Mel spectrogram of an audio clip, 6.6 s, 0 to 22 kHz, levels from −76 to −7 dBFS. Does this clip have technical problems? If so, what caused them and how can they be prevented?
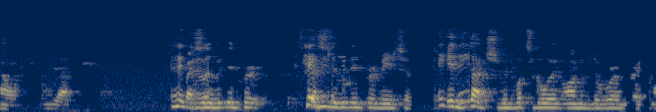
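Yes. There's background gated by the echo canceller at 0.11–0.4 s, 0.71–0.82 s, 2.68–2.87 s and 4.82–6.48 s. While the far end's loudspeaker played, the canceller clamped the mic, dropping the room sound by about 25, 27, 29 and finally 40 dB. Using comfort-noise fill instead of hard muting would smooth those holes over.

There's also an echo leak at 0.41–0.94 s and again at 2.87–3.33 s. It's a delayed copy of the speech 205 ms behind, faint the first time and noticeably louder the second. Most likely the canceller on the loudspeaker side didn't fully model the speaker-to-mic path. A headset, or a lower speaker volume, would stop it.

Speech is suppressed in double talk at 2.11–2.4 s and through 3.32–4.32 s. The voice drops away deeply, by something like 40 dB, for those stretches. That's likely because both sides spoke at once and the canceller couldn't separate its own talker from the echo. 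A canceller with proper double-talk detection would prevent it.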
